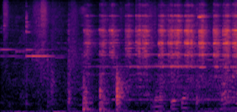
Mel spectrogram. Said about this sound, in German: Millimeter für Millimeter ritzt der Drucker einen Namen in schwarzen Marmor, dann ein Geburts- und ein Sterbedatum. Der kleine Laden in einem Wohngebiet in Kirov ist vollgestellt mit Grabsteinen und Gestecken.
